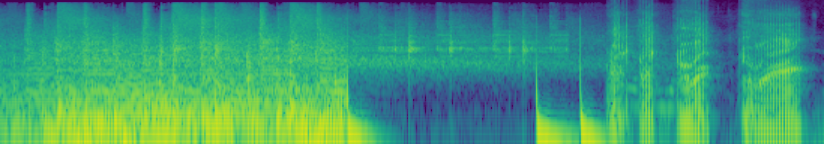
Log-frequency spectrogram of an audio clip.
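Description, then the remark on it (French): Upbeat music plays briefly and cuts off, then a person imitates a pig with a series of short, raspy snorts and oinks in irregular bursts, the last ones longer and louder. “Tu fais vachement bien le cochon.”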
